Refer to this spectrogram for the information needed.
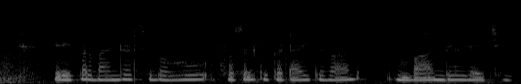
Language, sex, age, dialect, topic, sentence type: Magahi, male, 41-45, Western, agriculture, statement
